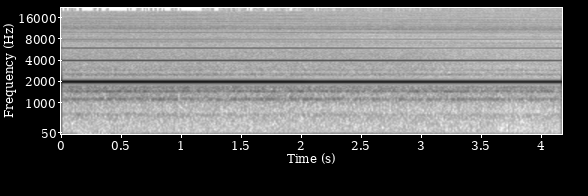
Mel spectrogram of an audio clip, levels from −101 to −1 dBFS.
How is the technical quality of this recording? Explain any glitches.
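No technical glitches can be heard in this music recording. The audio continues without any interruption or disturbance to point to.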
